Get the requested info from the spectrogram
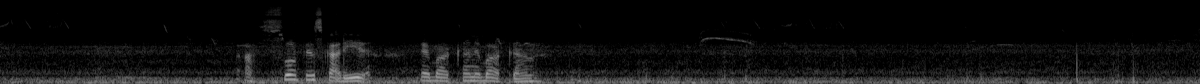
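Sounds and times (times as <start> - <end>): birds chirping: 0.0 - 12.0
low outdoor rumble: 0.0 - 12.0.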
